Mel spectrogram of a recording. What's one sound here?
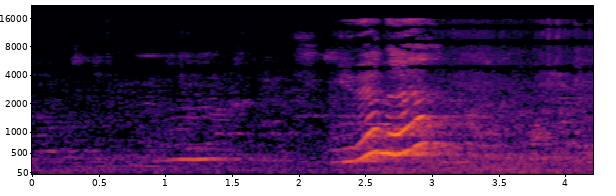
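A young girl speaks and exclaims close by.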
